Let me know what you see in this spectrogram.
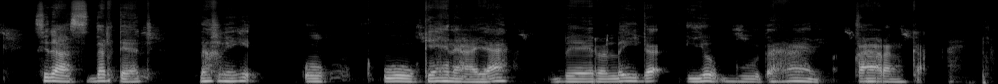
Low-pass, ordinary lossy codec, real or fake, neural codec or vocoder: none; none; fake; codec, 44.1 kHz, 3.4 kbps, Pupu-Codec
